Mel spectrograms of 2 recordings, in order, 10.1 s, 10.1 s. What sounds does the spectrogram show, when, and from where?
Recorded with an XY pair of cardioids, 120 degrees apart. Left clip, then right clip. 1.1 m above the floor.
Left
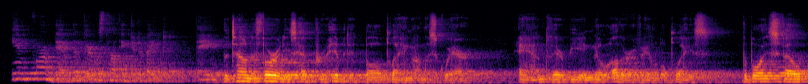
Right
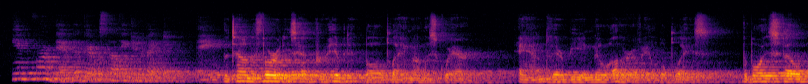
0.1 s a man speaking: 50° left, 4.5 m
2.8 s a man speaking: 20° left, 1.0 m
